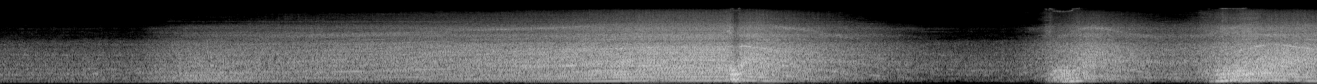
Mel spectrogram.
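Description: Mercedes-Benz 560SL's M117 V8 revved up from idle. The engine speed climbs slowly for several seconds and falls back, then comes up twice more in shorter revs near the end.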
